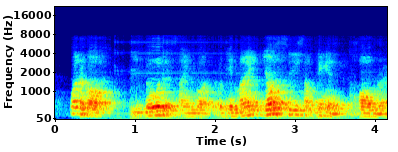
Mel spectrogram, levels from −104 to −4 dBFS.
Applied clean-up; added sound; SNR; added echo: neural separator model SepFormer DNS4.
